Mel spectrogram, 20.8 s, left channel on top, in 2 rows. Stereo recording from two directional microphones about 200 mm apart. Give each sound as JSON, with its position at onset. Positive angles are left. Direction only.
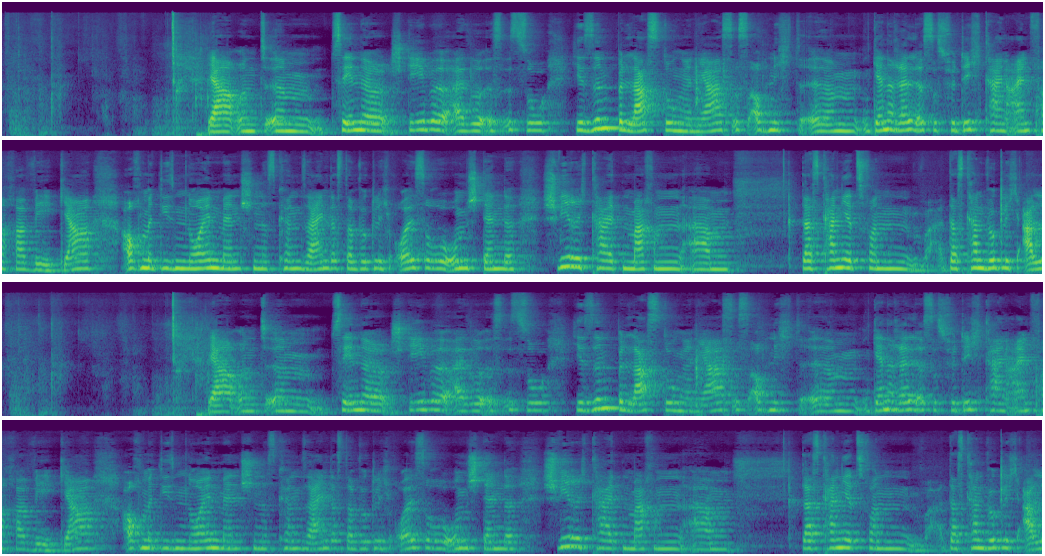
{"t": 1.7, "sound": "speech", "side_deg": 45}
